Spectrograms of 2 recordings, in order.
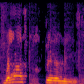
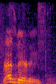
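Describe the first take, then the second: First: The word is said slowly and carefully. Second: The word is said at normal conversational speed. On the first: "If you say it slow" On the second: "if you just normally say it"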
